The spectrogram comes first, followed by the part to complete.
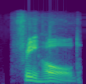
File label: "freehold", American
